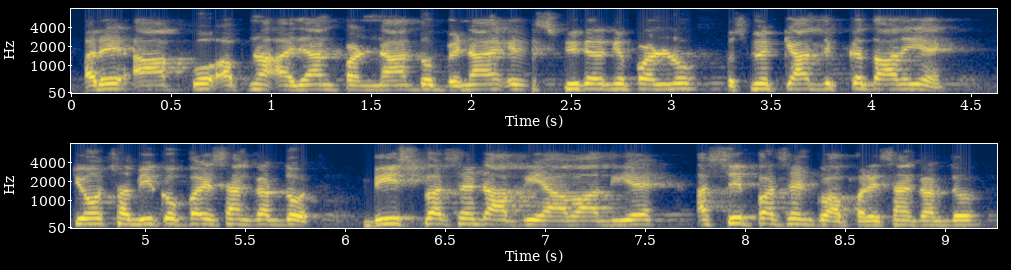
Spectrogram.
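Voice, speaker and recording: A man's voice: on the high side, level tone, a little fast, hardly any pauses, pushed and bright. A man arguing as a debate panelist in an accusatory, insistent way over dull call-in audio. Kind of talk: heated political argument.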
